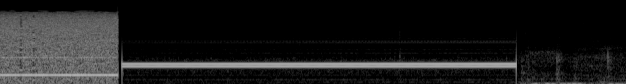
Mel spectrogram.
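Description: TV static hiss with a steady low tone under it, cut off about a second in and replaced by a steady, higher colour-bars test tone that holds for about four seconds and stops abruptly. It is a broadcast-interruption sound effect standing in for a censored swear word.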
